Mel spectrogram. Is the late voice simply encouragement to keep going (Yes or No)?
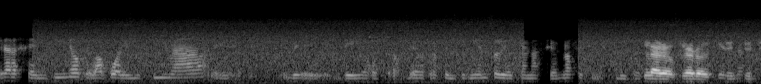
No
